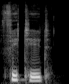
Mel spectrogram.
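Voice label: "fitted", British English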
